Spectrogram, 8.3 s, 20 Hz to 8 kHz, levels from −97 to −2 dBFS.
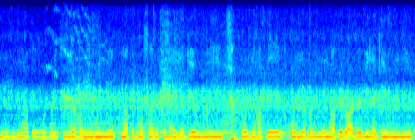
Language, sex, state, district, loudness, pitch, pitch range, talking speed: Hindi, female, Chhattisgarh, Raigarh, -33 LUFS, 255 Hz, 245-260 Hz, 225 wpm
